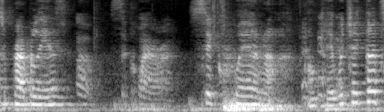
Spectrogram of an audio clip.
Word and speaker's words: Sequeira: originally uh and you your last name to pronounce it properly is Sequeira okay which I thought sounds punished but Portuguese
